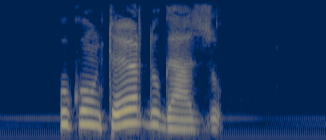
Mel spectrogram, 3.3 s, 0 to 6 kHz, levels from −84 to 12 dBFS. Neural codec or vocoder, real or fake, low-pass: none; real; 5.4 kHz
